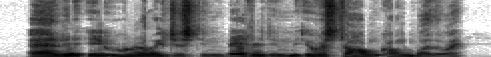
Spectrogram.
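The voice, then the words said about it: Australian accent. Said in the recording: “I'm Australian. I don't know if you can pick up my accent, but I'm Australian.”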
